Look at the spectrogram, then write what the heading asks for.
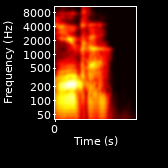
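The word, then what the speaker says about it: yuca: So it's pronounced yucca, Okay. – but it's not the same as the yucca plant.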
